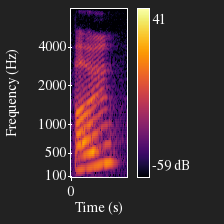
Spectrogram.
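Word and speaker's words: Beau: a u is that bow do you pronounce that bow or do you pronounce that B I'm pron in it bow in my head but that could be wrong and he's kind of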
